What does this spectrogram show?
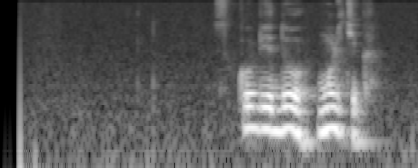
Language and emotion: Russian, neutral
